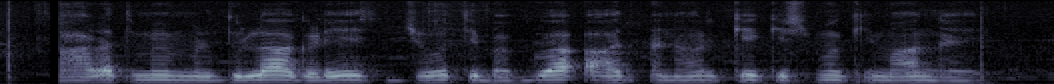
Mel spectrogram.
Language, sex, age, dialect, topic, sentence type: Hindi, male, 31-35, Awadhi Bundeli, agriculture, statement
